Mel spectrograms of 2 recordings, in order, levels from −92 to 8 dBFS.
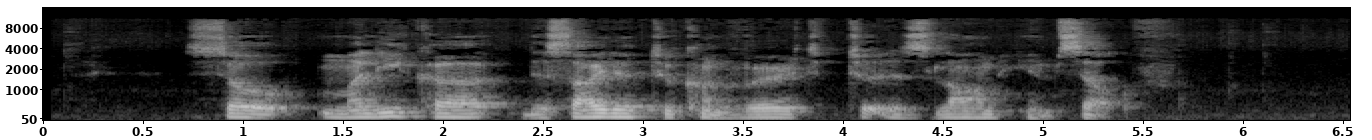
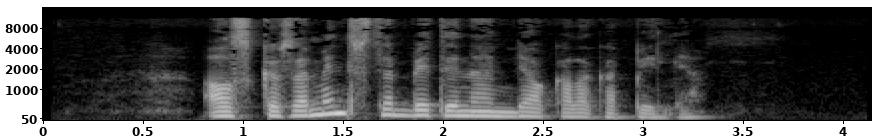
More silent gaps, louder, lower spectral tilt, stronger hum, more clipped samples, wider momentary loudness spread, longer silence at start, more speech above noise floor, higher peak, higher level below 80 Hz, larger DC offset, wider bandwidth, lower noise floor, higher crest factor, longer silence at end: neither; about the same, -25 LUFS vs -23 LUFS; about the same, -4.5 dB/octave vs -5.5 dB/octave; neither; neither; about the same, 11 LU vs 13 LU; about the same, 0.75 s vs 0.8 s; second, 38 dB vs 49 dB; about the same, -4 dBFS vs -6 dBFS; first, -52 dBFS vs -58 dBFS; neither; about the same, 11.5 kHz vs 11.5 kHz; second, -63 dBFS vs -71 dBFS; about the same, 22 dB vs 18 dB; about the same, 0.95 s vs 0.85 s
